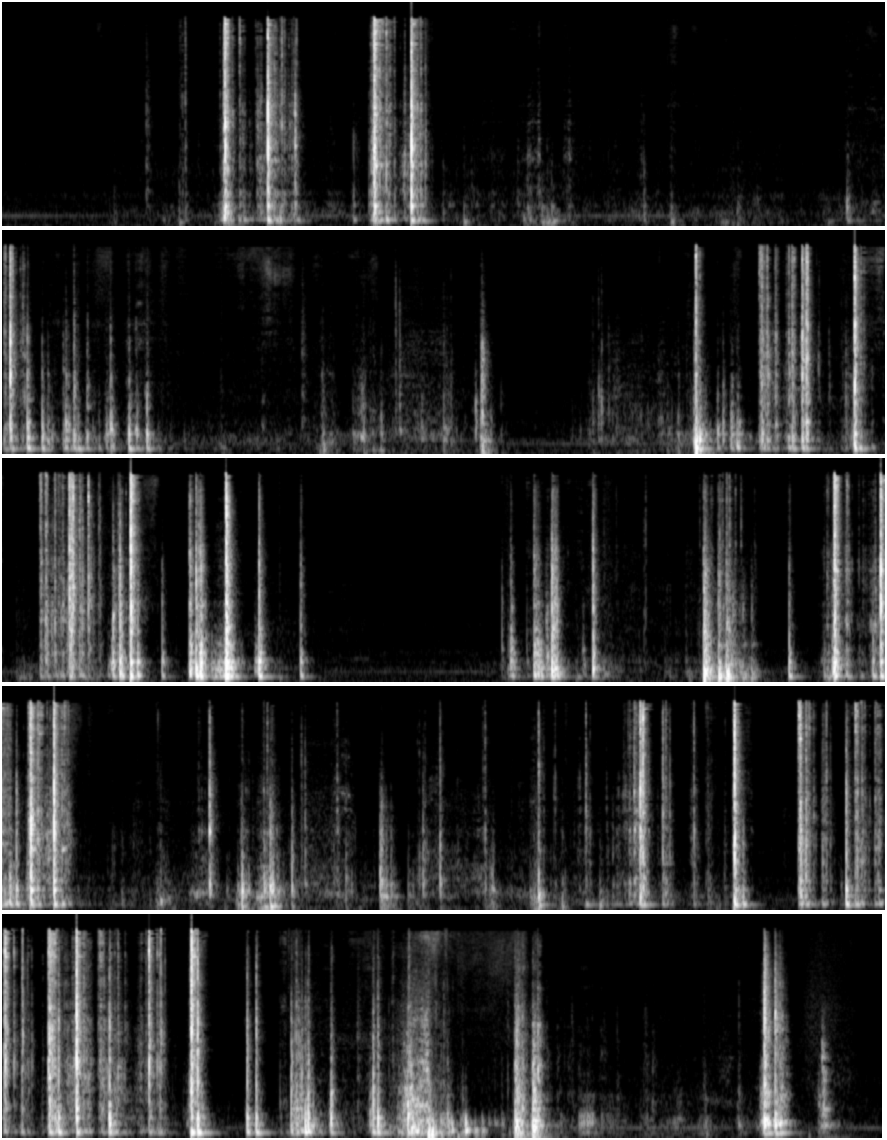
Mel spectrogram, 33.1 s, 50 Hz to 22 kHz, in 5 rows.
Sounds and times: Opening and closing a brief case 0:18.6 - 0:20.4
Opening and closing a brief case 0:21.3 - 0:31.0

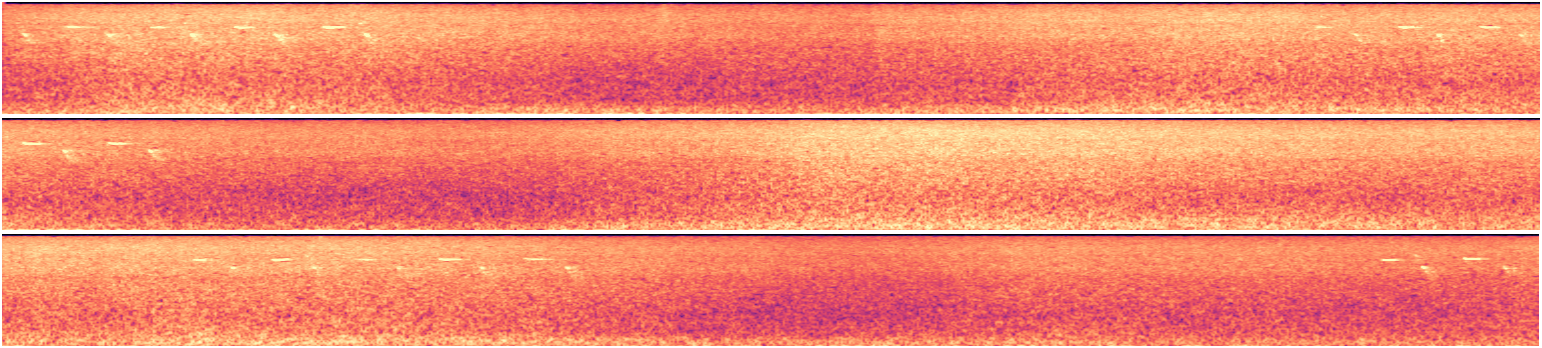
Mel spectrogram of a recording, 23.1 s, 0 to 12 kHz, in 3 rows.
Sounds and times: Big waves 0:00.0 - 0:23.0

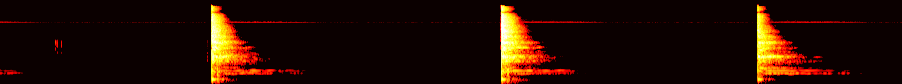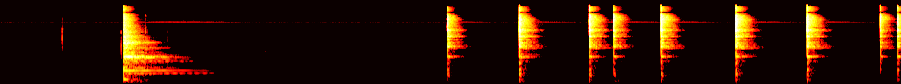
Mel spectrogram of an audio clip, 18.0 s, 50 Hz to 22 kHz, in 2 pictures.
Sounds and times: hiting a can with a n input jack 0:13.5 - 0:15.8
hiting a can with a n input jack 0:16.4 - 0:18.0

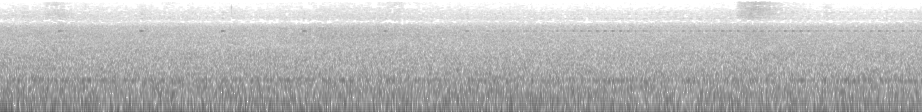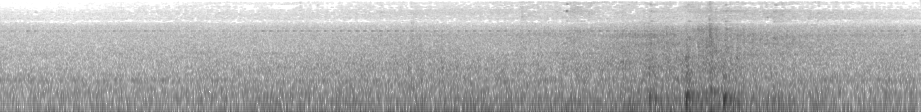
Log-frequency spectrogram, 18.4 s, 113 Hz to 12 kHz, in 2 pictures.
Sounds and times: traffic 0:00.0 - 0:18.4

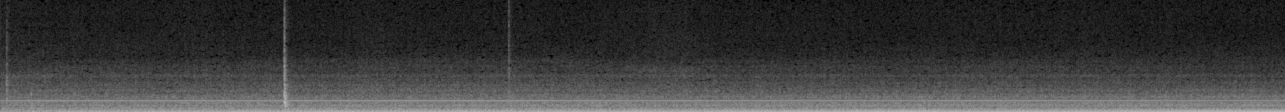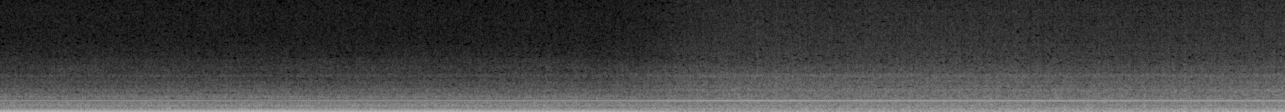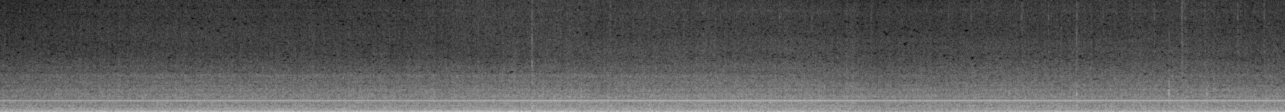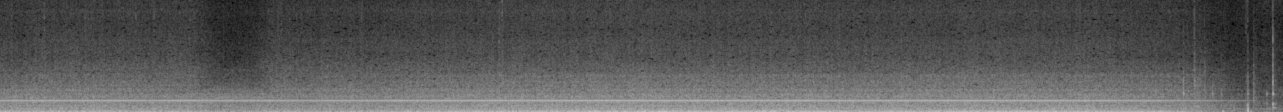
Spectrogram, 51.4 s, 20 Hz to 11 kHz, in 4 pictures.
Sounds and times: space heater running 0:00.0 - 0:51.3

